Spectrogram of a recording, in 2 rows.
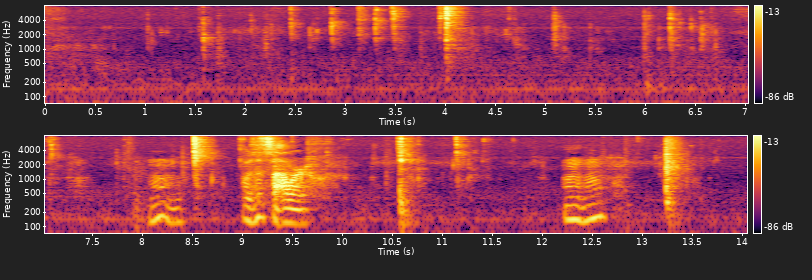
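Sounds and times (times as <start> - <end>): chewing gum: 0.6 - 9.0
wet mouth clicks: 2.4 - 4.2.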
